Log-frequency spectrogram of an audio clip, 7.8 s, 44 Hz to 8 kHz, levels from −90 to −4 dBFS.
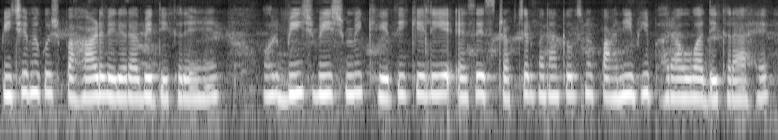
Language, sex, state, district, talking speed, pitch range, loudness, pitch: Hindi, female, Arunachal Pradesh, Lower Dibang Valley, 210 wpm, 215-240 Hz, -15 LUFS, 230 Hz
